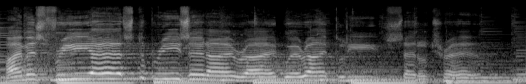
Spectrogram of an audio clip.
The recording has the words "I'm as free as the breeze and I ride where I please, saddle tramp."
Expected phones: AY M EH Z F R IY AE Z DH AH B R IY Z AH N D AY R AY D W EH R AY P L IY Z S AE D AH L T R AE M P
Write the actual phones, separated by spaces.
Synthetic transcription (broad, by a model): AY M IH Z F R IY AE Z DH AH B R IY Z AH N AY R AY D W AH R AY B L IY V S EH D L T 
